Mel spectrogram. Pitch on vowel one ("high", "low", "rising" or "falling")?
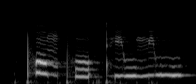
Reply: falling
